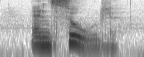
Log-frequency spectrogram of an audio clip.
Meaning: 1. sun (star the Earth revolves around) 2. a sun (star, especially when seen as the center of a solar system) 3. sun (sunshine) 4. a sun ((person who is a) source of joy) 5. sol
- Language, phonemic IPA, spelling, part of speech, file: Swedish, /suːl/, sol, noun, Sv-sol.ogg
